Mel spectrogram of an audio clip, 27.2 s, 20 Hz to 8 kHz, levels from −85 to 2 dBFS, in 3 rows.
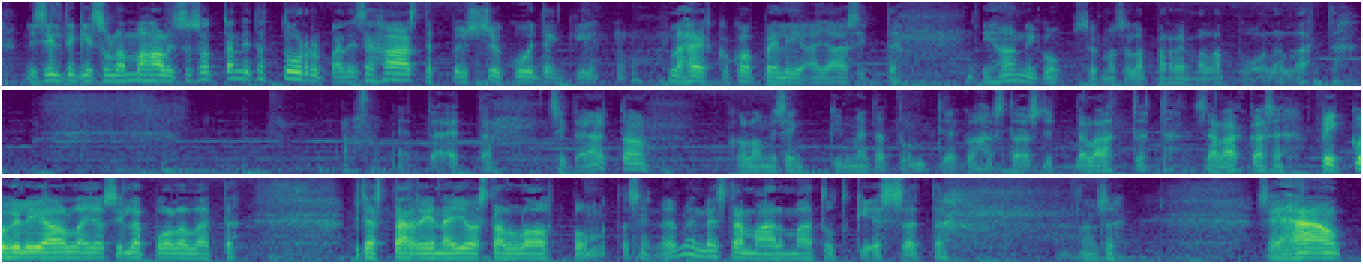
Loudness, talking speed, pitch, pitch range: -26 LUFS, 130 wpm, 135 Hz, 125-155 Hz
